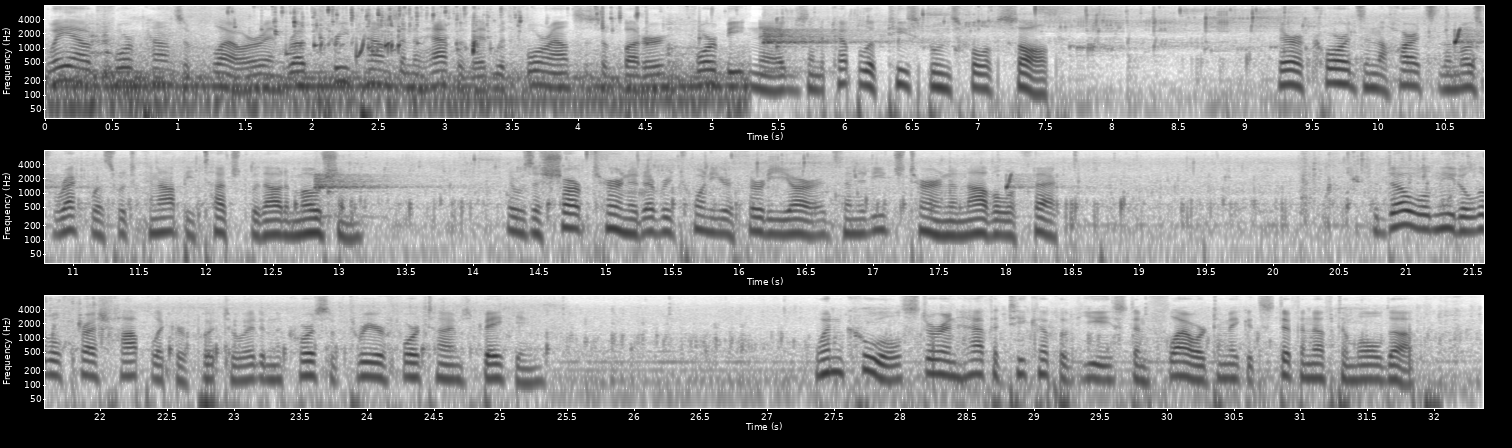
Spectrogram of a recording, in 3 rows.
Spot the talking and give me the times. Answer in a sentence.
The talking can be heard from 0.0 to 7.7 s, from 9.2 to 13.2 s, from 14.2 to 18.6 s, from 20.8 to 25.4 s and from 27.4 to 32.1 s.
